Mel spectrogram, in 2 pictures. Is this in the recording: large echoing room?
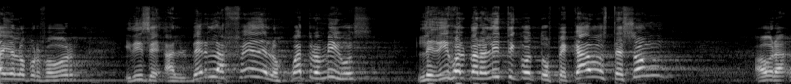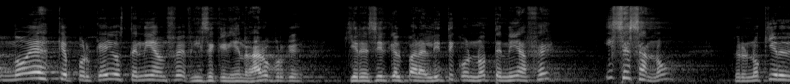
yes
